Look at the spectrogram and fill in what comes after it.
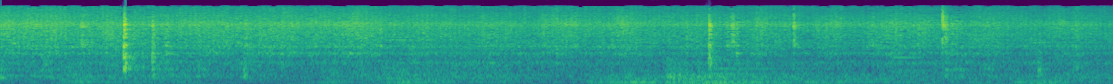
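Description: Onions and ginger-garlic paste sizzling in oil in a pressure cooker, with a metal spoon stirring and scraping against the pot and giving a few short clicks.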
